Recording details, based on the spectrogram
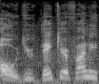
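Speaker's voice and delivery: ordinary talk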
